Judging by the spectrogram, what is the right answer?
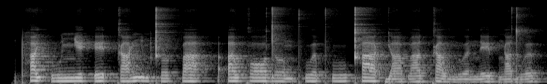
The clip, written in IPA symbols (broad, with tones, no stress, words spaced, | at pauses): pʰa˥˨jhuː˧ ɲeː˧k̚ʔeː˥˨t̚ka˧˥ ŋi˧˩mkʰɤː˧k̚pa˥˨ | ʔa˧w kɔː˧dɤː˩m pʰu˧˩ə̯pʰuː˧˥kʰaː˥˨k̚ jaː˧baː˧˥t̚ka˧˩wnu˧˩ə̯ neː˥˨p̚ ŋa˥˨du˧˥ə̯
